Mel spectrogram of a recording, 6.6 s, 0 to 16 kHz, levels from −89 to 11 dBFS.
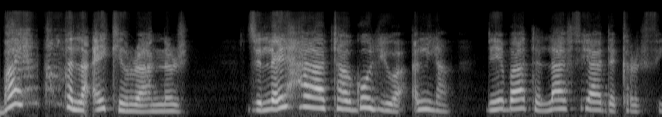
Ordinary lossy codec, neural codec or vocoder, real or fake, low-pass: none; codec, 16 kHz in and 24 kHz out, 0.6 kbps, FocalCodec, streaming, 4096 codes; fake; 10.8 kHz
